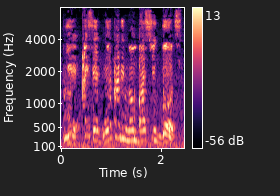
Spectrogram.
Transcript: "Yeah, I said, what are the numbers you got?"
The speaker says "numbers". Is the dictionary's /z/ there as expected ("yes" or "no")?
no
